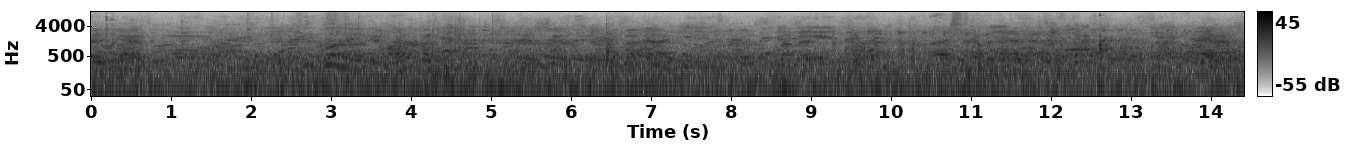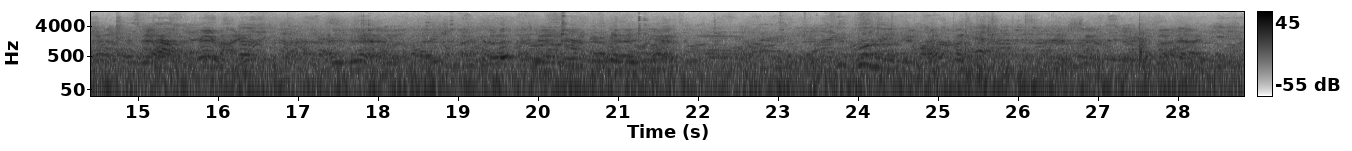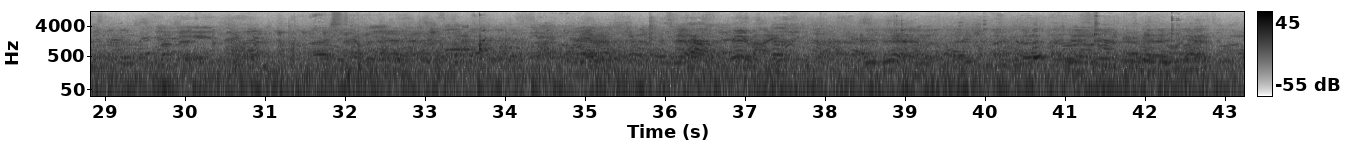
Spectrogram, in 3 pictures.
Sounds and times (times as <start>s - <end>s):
Crowd: 0.0s - 43.2s.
